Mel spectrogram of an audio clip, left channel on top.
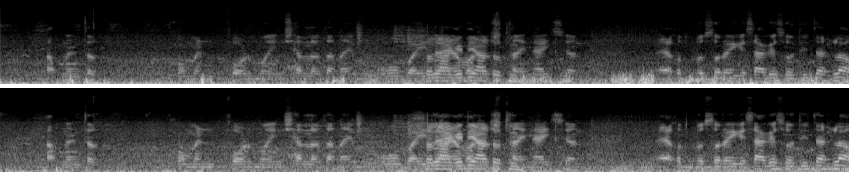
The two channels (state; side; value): normal; both; correlation 0.57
